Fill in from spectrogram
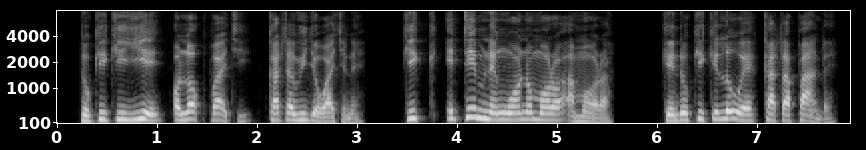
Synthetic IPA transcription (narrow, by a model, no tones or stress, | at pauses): tokikɪjeɔlɔkpat͡ʃi | katawiɲd͡ʒowat͡ʃnɛ | kikɪtɪmnɛŋwɔnɔmɔɾɔamɔɾa̰ | kendokikɪlʊwɛkatapandɛ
